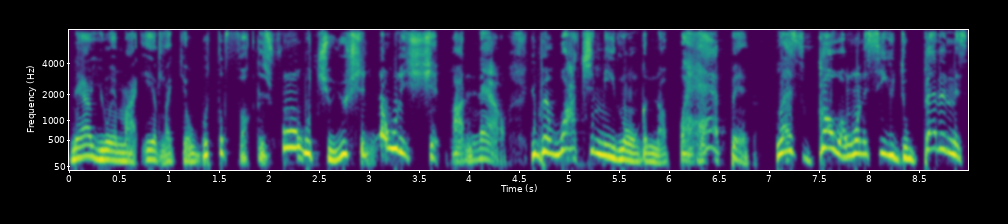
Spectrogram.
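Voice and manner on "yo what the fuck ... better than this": harsh, swooping drill-sergeant voice. Retelling how a man at work got close and spoke to them, imitating a drill sergeant. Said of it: "He was talking to me like a drill sergeant".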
